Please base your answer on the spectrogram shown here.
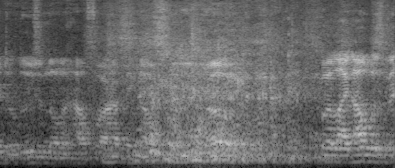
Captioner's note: audience laughs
